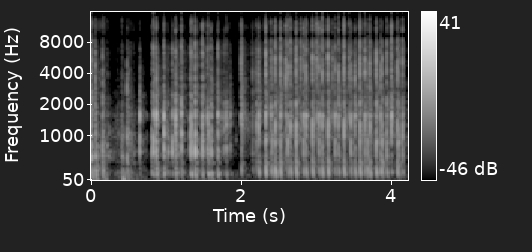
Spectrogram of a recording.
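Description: Long acrylic nails tap and rub the front and side of a medium printed cardboard Breakfast Essentials box held in hand. The result is a quick, uneven run of short, dry clicking taps with light scratchy rubbing and almost no ring, pausing briefly twice before picking up again.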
